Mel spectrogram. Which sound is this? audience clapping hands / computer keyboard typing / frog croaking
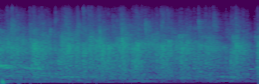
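audience clapping hands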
